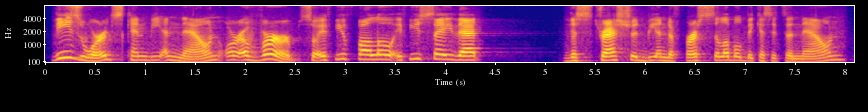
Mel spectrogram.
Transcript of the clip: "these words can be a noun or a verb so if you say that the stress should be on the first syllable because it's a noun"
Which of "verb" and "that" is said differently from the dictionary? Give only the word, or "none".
none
